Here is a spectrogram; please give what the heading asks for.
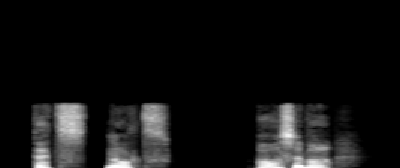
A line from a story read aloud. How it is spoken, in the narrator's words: Marco stammered, hushed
